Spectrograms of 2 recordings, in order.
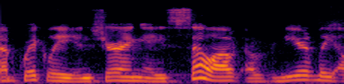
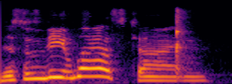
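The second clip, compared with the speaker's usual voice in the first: announcer voice, loud, slow and deliberate; 4 semitones higher, 8 dB louder than usual. Quoting what was said at the start of the show: Michael Cole impression. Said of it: "that's my Michael Cole impression".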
